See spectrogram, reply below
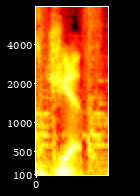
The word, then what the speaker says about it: GIF: It's either GIF or JIF. Mm-hmm. And apparently the correct pronunciation is JIF.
